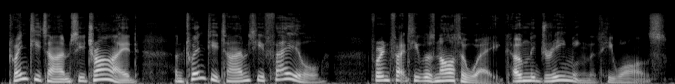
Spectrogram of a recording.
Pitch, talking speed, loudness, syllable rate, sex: 155 Hz, 185 wpm, -19 LUFS, 5.2 syllables/s, male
